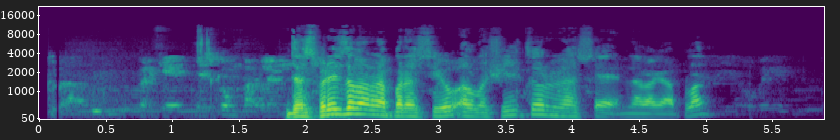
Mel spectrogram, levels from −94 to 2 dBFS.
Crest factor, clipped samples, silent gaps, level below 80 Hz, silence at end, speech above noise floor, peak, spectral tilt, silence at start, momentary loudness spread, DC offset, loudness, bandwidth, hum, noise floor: 22 dB; under 0.1%; none; -66 dBFS; 0.9 s; 43 dB; 0 dBFS; -6 dB/octave; 0.15 s; 22 LU; under 0.1%; -20 LUFS; 10.5 kHz; none; -63 dBFS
